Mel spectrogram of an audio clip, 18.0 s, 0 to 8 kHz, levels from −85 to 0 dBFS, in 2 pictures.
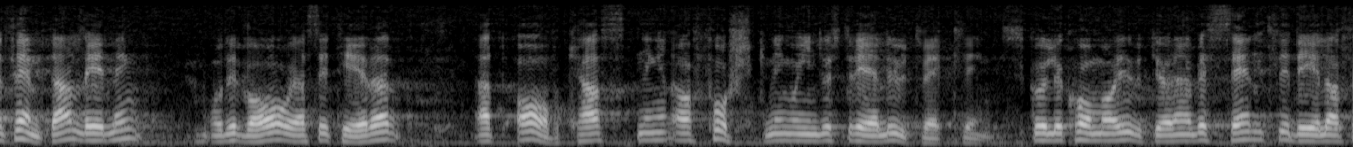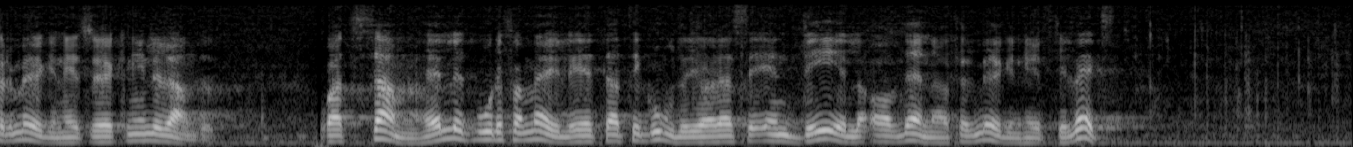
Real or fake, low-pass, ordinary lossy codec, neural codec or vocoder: fake; 7.2 kHz; none; codec, 16 kHz, 16 kbps, FreqCodec, smaller model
